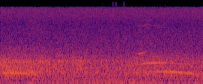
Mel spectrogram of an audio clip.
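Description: A cat hiding under a bed in a house gives a couple of thin drawn-out meows, muffled and faint against a steady noisy background.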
